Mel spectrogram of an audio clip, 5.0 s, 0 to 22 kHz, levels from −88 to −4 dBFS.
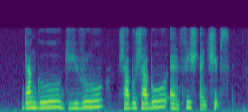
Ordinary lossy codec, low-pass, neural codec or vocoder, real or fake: none; none; none; real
